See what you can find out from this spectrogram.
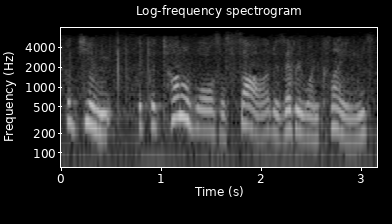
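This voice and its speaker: A woman's voice: on the high side, lively intonation, a little fast, close to an everyday voice. An actress playing a concerned, inquisitive female assistant in a golden-age radio mystery. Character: earnest, attentive female assistant to the hero. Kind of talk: 1940s radio acting. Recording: muffled, noisy old radio recording.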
